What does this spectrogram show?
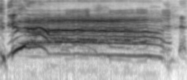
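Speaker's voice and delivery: high, loud cheering shriek; excited yell. Retold or imitated. Imitating Dee Dee cheering in the theater, shrill yell. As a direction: scream like a fan at the movie. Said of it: "Dee Dee".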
